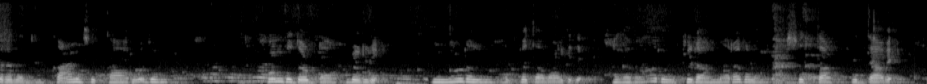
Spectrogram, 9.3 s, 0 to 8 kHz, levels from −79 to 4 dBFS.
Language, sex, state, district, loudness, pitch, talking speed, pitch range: Kannada, female, Karnataka, Mysore, -27 LUFS, 225 Hz, 85 wpm, 220-240 Hz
